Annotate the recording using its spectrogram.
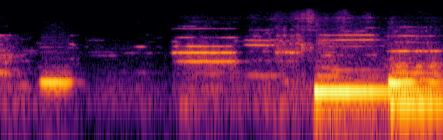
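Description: Violin playing: a long, held low note starts about three seconds in and runs on loud and steady, after a few short, scattered sounds.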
